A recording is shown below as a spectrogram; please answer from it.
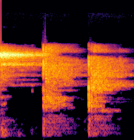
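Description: A basketball dribbled slowly on a hardwood gym floor: three bounces about two-thirds of a second apart, each ringing out in the hall's echo. A short high squeak sounds at the start.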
